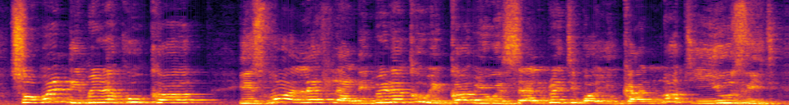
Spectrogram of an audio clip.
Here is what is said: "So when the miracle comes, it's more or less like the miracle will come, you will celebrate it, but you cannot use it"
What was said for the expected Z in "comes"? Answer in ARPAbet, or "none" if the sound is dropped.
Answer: none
